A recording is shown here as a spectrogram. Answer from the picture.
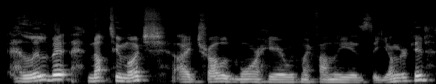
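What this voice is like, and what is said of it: Slight Irish accent. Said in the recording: “I do have a little bit of an Irish accent”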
